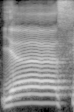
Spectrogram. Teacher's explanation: Karena ada ya mati, kemudian berikutnya ada huruf bersukun. Ya mati plus bersukun setelahnya, maka dibaca 6 harokat atau lebih dari 2 harokat.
